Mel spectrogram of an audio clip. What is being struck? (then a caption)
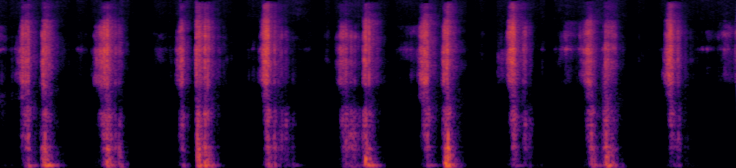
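Wooden mortar and pestle with seeds. A wooden pestle gripped in a fist grinds and presses brownish crushed seeds or grain in a small, light, hollow wooden mortar held in one hand. About fifteen dry, low crunches come in short bursts, often in pairs, separated by brief silences.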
